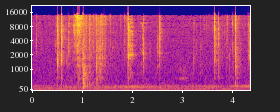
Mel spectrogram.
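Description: A beige solid rectangular bar of soap, held in a hand with long yellow nails, is scraped and scored by a metal box-cutter blade that leaves flakes. Sharp, bright crackling scrapes and crunches rise over a low steady hum, with the loudest burst of scraping near the one-second mark.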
